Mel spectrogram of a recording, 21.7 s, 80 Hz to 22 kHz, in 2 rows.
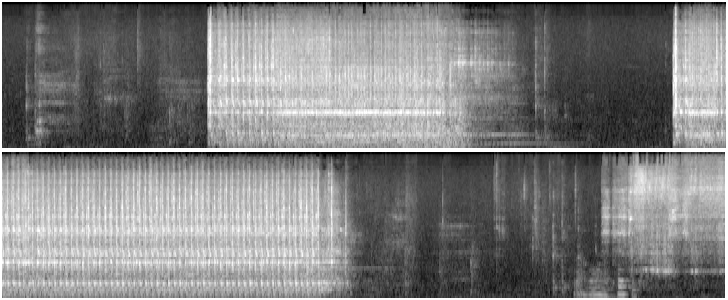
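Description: A 1995 Yamaha Wave Runner jet ski engine, run with the choke on, roars loudly in two sustained runs of several seconds each, separated by quieter stretches with sputtering and mechanical noise.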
